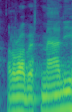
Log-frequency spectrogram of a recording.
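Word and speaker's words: Robert Malley: اسرائیلی ستیزی داشته، آقای رابرت مالی که البته تلفظ صحیحش رابرت مالی هستش، ولی خب ما تو فضای جامعه ایرانی با همین رابرت، اسم رابرت مالی معانست بیشتر کردیم، من با همین تلفظ میگم.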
